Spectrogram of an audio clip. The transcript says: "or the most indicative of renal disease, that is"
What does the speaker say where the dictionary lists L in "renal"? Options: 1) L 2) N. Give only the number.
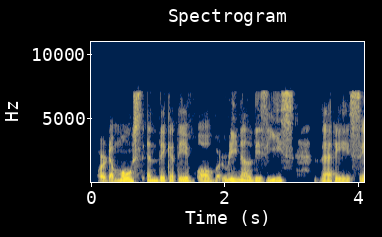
1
